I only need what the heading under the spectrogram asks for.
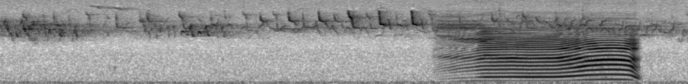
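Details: Cow in a field giving one long, level, richly harmonic moo of about two seconds that ends abruptly, preceded by a steady run of high, thin bird chirps.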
